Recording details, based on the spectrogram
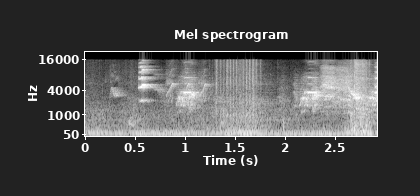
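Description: A zebra finch gives short, nasal, high-pitched calls, a few quick notes and a longer buzzy burst near the end, with a soft rustle of wings between.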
